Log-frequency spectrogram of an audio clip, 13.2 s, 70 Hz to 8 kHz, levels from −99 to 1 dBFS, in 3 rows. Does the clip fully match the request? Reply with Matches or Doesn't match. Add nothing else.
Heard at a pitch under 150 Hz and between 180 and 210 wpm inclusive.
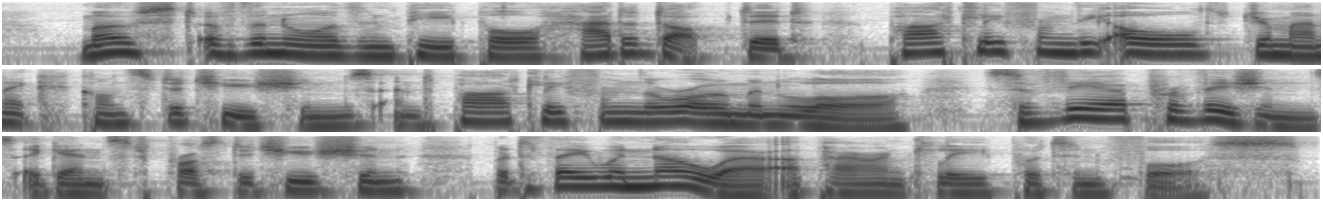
Doesn't match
